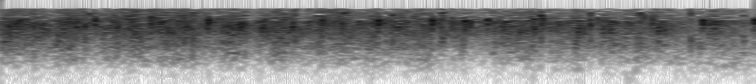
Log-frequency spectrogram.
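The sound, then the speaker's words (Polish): Sustained applause from a sizeable audience, a dense, steady wash of clapping hands that stays loud and even throughout, with no individual voices standing out. “Wielkie brawo”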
